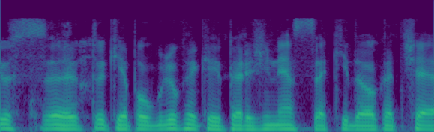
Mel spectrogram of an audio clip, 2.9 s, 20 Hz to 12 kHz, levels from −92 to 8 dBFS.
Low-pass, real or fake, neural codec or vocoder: 7.2 kHz; fake; codec, 16 kHz, 2 kbps, FunCodec, trained on Chinese and English, 25 frames a second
